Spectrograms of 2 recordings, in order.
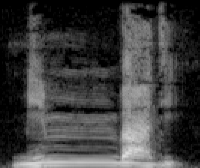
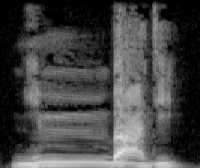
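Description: Both takes have the same delivery.

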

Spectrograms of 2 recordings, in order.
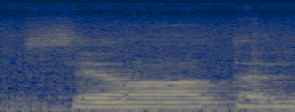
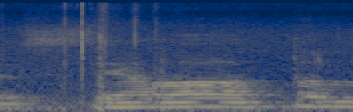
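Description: The two takes are said the same way.

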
